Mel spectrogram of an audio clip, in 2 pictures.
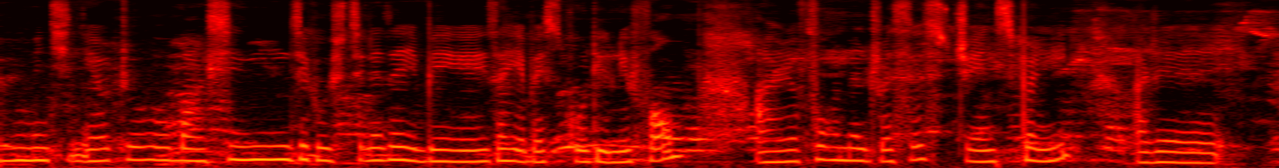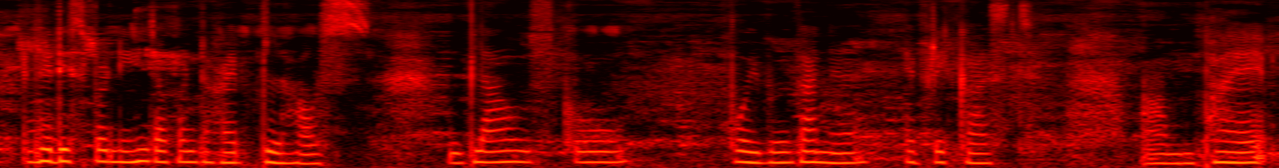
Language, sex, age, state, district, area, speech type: Bodo, female, 18-30, Assam, Kokrajhar, rural, spontaneous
